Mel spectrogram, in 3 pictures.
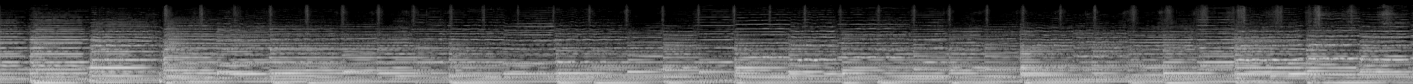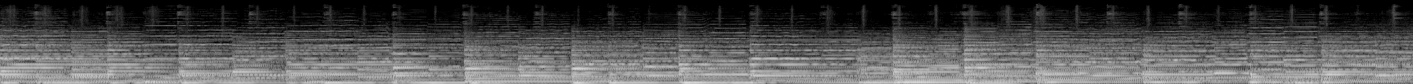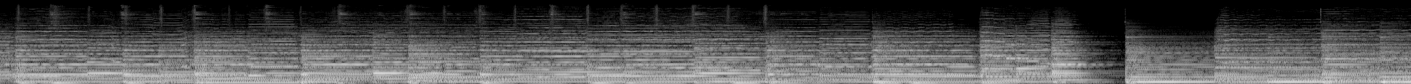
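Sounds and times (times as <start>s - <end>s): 
instrumental music: 0.0s - 42.3s.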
